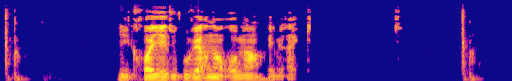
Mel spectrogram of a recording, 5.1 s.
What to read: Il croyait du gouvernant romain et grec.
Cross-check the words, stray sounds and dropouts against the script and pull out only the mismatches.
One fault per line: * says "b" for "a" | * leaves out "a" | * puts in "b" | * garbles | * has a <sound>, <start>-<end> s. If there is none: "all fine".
all fine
